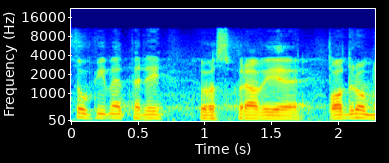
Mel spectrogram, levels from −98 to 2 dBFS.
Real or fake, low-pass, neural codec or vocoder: fake; 10.8 kHz; codec, 24 kHz, 1 kbps, SNAC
